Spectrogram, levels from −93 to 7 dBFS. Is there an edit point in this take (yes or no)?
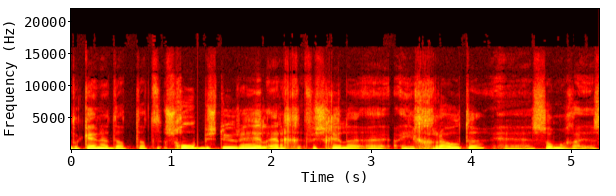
no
